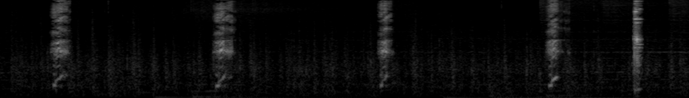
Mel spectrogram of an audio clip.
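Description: Five hiccup sound effects play as a stream alert, each a short, sharp vocal hic spaced about a second or more apart, standing alone over a faint low hum.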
